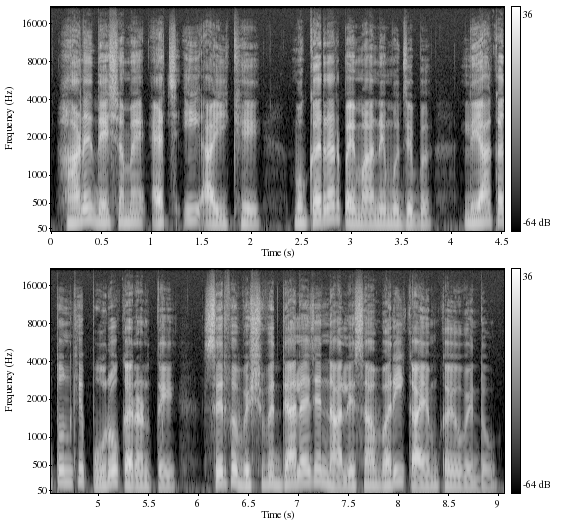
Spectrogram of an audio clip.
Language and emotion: Sindhi, neutral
